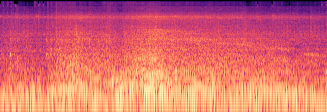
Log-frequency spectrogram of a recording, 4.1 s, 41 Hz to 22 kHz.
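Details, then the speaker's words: Honda Click125 scooter with a faulty throttle body sensor, possibly the air sensor: revs swell slowly then sag with a muffled stumbling bog and won't accelerate; unplugging the sensor restores acceleration and clears the warning light; replacement planned. "บูบๆๆๆเร่งไม่ค่อยขึ้นวิ่งไม่ได้เลย"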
